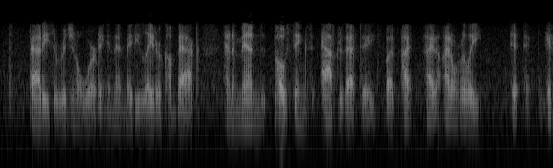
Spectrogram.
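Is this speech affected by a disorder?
No.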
